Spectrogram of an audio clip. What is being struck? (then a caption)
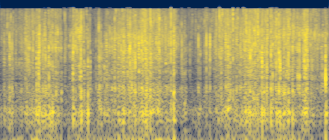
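Knitted mesh bath sponge scratched with small brushes. Two mascara brushes scratch and brush across a flat yellow knitted-mesh bath scrub sponge pad placed over the microphone. The result is a steady, dense crinkling and scratching texture with bright, hissy detail and a soft low rumble beneath. The level stays fairly even throughout, with small swells as the strokes continue.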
